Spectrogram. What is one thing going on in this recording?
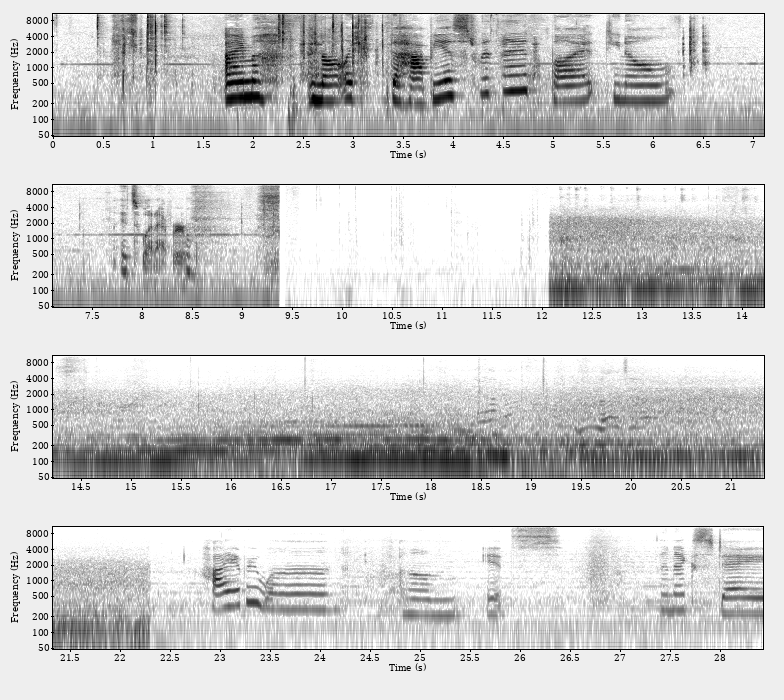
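A young woman talks casually, close to the microphone.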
